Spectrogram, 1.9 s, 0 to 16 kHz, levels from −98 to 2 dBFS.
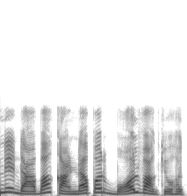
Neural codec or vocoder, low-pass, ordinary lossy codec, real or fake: none; 7.2 kHz; none; real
